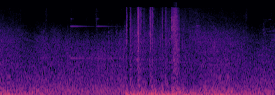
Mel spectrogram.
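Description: Warship guns firing armor-piercing shells in World of Warships, a Minotaur cruiser engaging in a clan battle; a loud sustained rumble of several booming salvos begins midway and rolls on over low battle ambience.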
